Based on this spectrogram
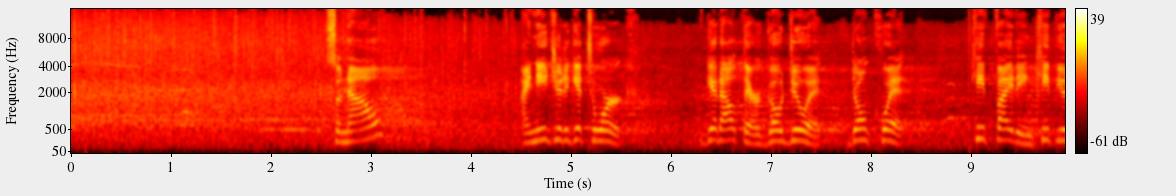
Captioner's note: applause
